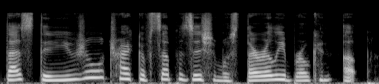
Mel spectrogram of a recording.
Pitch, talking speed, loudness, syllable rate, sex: 210 Hz, 160 wpm, -15 LUFS, 5.1 syllables/s, female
